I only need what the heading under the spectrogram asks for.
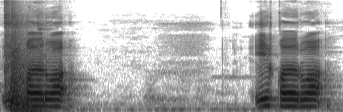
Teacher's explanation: ये हमज़ा है। इसको हम झटका दे के पढ़ेंगे।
